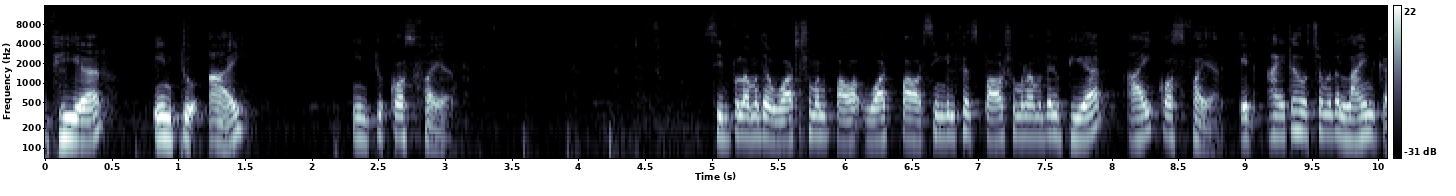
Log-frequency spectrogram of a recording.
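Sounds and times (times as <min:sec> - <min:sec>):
pen writing on paper: 0:02.8 - 0:04.8.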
